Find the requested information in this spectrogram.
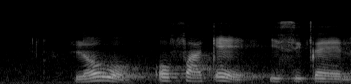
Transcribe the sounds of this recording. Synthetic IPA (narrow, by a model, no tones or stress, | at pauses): lɔwɔɔfak̬ʼɛisiǀɛːlɔ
